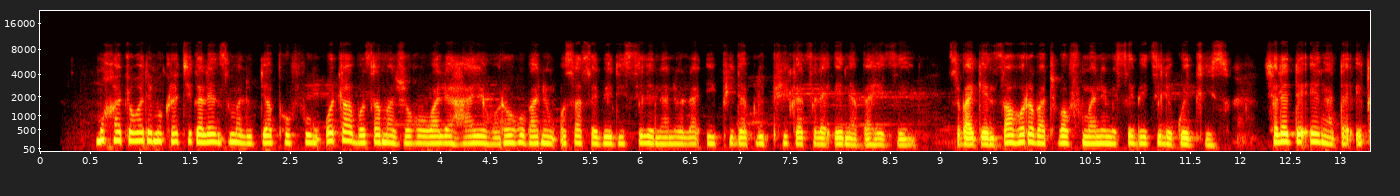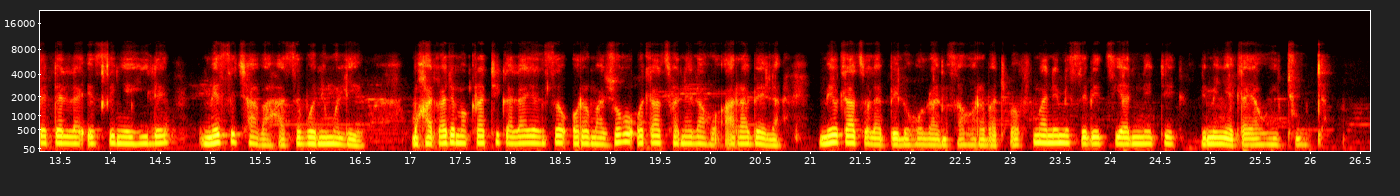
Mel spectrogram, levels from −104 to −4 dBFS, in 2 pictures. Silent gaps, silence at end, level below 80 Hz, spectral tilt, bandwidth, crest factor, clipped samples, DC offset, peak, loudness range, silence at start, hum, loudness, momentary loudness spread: none; 0.45 s; -66 dBFS; -7.5 dB/octave; 7.8 kHz; 18 dB; under 0.1%; under 0.1%; -12 dBFS; 3 LU; 0.55 s; none; -31 LUFS; 9 LU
